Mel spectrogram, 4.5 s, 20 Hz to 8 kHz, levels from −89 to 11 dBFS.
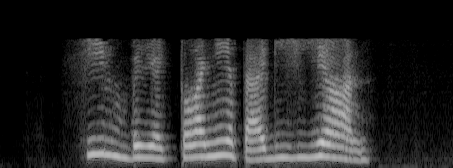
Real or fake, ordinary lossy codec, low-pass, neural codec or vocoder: fake; AAC, 16 kbps; 7.2 kHz; codec, 16 kHz, 1.1 kbps, Voila-Tokenizer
